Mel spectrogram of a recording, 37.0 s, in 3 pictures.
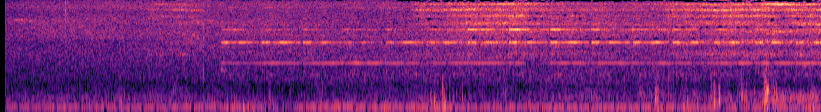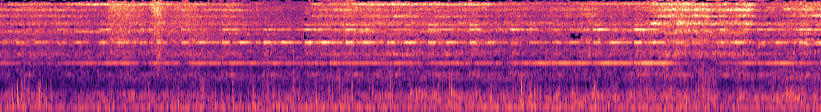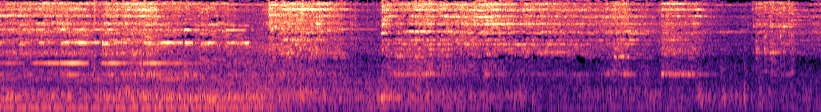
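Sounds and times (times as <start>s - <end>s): diesel locomotives rumbling: 0.1s - 36.9s
wheel squeal: 5.9s - 8.1s, 16.8s - 36.9s.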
